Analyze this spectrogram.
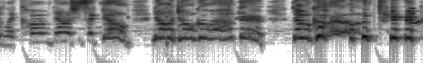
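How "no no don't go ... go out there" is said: high, loud, terrified, hysterical sobbing scream. Recalling a woman panicking at a masked man locked outside, imitating her screaming and crying. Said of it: "screaming and crying".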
